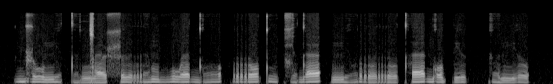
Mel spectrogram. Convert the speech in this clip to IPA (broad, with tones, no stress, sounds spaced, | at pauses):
ɖ͡ʐ u˦˨ mʲ ə̤˦˨ t̪ ə̤˩ ŋ͡ǀ œ˩ ʂ ɯ˩˧˩ r ə̤˧˥ m ṳ˧˥ w ə˧˥ d̪ o̤˧˥ | r o˧˥ t̪ ṳ˦˨ t͡ɕ ə̤˨˩˦ d̪ œ˧˥ | mʲ o̤˨˩˦ r ʊ˩ r ʊ˩ t̪ʰ ɜ˧˥ ɡ o˦˨ pʲ ɯ˩˧˩ kː ə̤˦˨ mʲ ʊ˩˧˩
